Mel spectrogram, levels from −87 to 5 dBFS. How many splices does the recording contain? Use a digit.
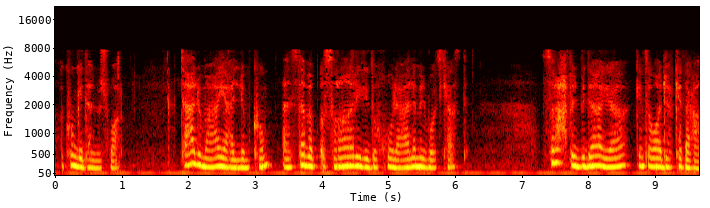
1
